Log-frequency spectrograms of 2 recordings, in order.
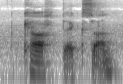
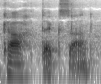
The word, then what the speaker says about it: kahdeksan: Kahdeksan. Kahdeksan. Okay, remember the H is always pronounced in Finnish. Kahdeksan.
